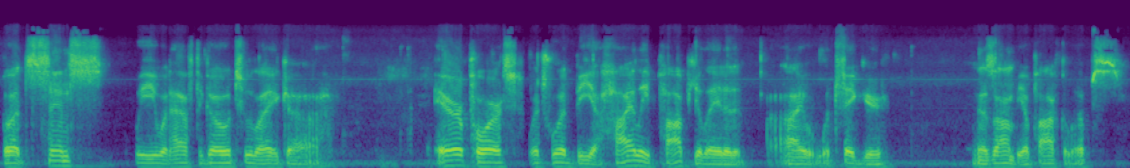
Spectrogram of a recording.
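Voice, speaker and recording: Guy with a really low, bright voice just casually making up a story as co-host. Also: slow, rough recording.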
